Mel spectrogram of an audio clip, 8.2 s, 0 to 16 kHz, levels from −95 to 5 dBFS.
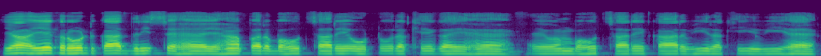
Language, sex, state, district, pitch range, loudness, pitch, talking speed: Hindi, male, Jharkhand, Deoghar, 125-135 Hz, -17 LUFS, 125 Hz, 160 wpm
